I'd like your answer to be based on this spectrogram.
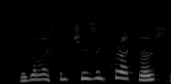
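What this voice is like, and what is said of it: Put-on British accent. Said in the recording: “A British accent... I think that's English. That was actually pretty good.”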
